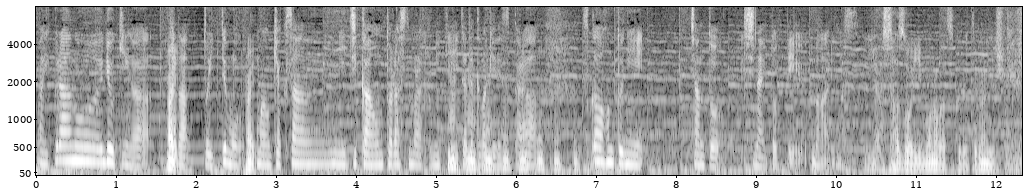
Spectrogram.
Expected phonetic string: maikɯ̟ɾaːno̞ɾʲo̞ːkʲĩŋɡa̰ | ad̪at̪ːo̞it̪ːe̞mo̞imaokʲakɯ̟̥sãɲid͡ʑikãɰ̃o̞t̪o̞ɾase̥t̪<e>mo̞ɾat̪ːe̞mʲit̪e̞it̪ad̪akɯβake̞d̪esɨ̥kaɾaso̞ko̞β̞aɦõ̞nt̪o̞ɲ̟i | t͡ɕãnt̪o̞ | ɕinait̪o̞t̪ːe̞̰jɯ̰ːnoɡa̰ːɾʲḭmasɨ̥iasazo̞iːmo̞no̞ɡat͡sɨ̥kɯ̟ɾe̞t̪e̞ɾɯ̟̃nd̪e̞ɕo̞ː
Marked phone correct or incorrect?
correct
